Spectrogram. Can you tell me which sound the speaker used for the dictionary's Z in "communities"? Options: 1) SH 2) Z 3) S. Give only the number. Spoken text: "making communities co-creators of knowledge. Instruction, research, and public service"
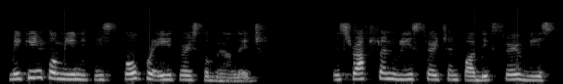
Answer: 3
